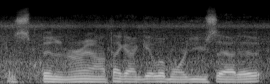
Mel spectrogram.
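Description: Wading through a river with a body-worn camera, a man who runs a fishing vlog talks casually about fishing and mutters between casts. His mid-range voice is delivered completely flat, and the outdoor audio is filled with the noise of rushing water.

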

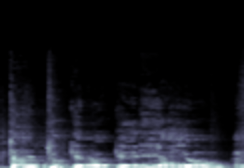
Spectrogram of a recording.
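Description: A man voicing a frantic woman who wails in a shrill, sobbing way over her burned pet. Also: lively intonation, measured pace, mellow. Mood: frantic wailing. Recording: roomy echo.

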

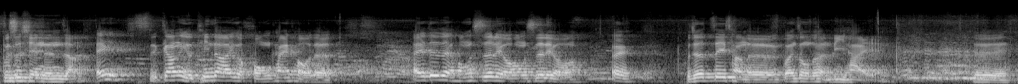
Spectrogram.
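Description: A man's voice: fairly high pitch, lively intonation, moderate pace, a crowd in the background. A man in his thirties from Taiwan with a Taiwanese Mandarin accent, giving a chatty, joking talk to an audience. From Kaohsiung, Taiwan. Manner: chatty storytelling, jokes with the audience. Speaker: public lecturer, travel writer. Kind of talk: humorous public talk with slides. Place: lecture hall. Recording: roomy hall with faint background noise.

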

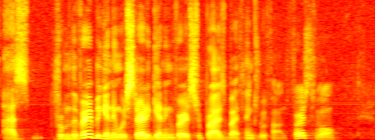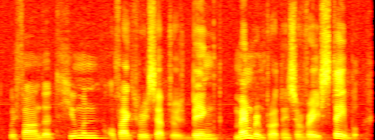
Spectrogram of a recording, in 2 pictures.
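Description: At a conference, in a lecture room, a man with a medium-pitched voice gives a scientific talk. He speaks loosely, restarting sentences and breaking into sudden animated bursts of emphasis.

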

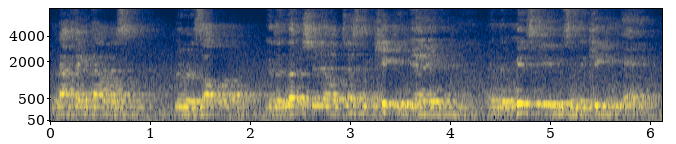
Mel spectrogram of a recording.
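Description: A middle-aged man, a head football coach, answering press questions after a game in a measured, halting way with many fillers and restarts. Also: a little high, flat delivery. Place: press room with backdrop, large echoey space. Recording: echoey hall, far mic, noisy.

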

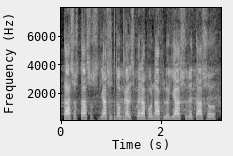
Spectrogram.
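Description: A man hosting a livestream, chatting casually with viewers and ranting in a mocking, animated way. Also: high voice. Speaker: livestream host. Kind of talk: casual stream chat with viewers.

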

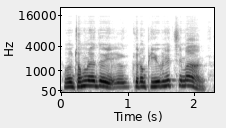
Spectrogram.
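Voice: mid-range voice, fairly quick, mellow. An art teacher giving a casual drawing lesson, chatty and explaining through everyday examples and rhetorical questions. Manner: chatty, keeps asking listeners to agree.

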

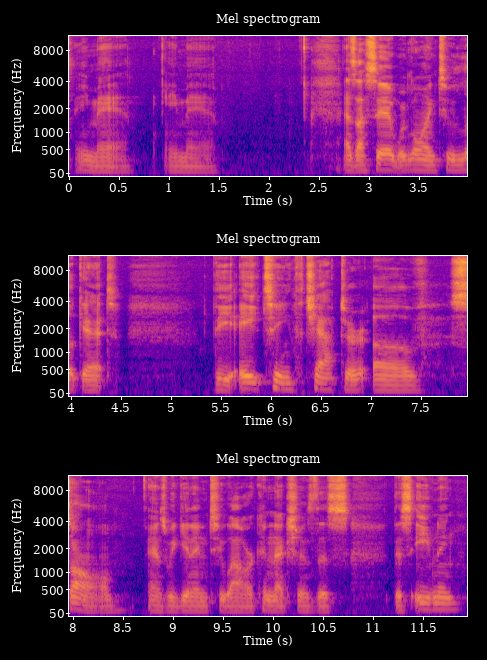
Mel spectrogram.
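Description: Deep, gravelly-voiced pastor leading a prayer. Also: male voice. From Michigan, USA. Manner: earnest, measured, with frequent "uh" and "um". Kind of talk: online devotional and prayer. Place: small room at home. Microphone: webcam in front of him.

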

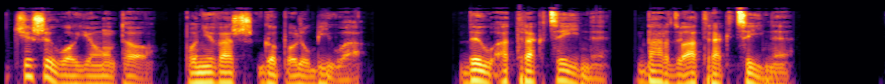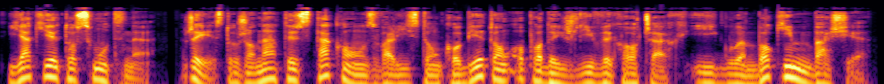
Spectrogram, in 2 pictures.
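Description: Deep-voiced slow male audiobook narrator. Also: darkish tone, dry recording, studio quality. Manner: measured, dramatic storytelling. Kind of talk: scripted crime novel narration.

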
